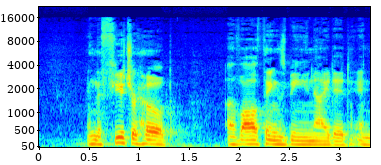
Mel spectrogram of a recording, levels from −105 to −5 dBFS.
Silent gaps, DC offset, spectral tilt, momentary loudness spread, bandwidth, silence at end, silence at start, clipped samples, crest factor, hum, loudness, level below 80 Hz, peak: none; under 0.1%; -6 dB/octave; 10 LU; 16.5 kHz; 0 s; 0.45 s; under 0.1%; 18 dB; none; -31 LUFS; -60 dBFS; -12 dBFS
